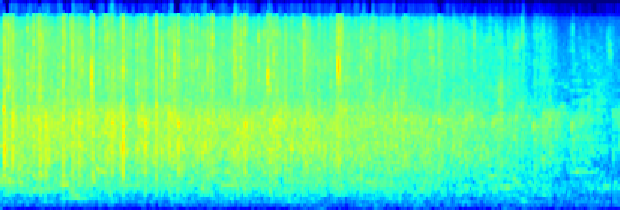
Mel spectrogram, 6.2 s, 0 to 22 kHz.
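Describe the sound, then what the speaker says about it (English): An audience at a George Mason University 50th anniversary celebration applauds faculty and staff, a dense sustained wash of clapping from many hands that slowly fades toward the end. "Let's have one more round of applause for all of Mason's faculty and staff."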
